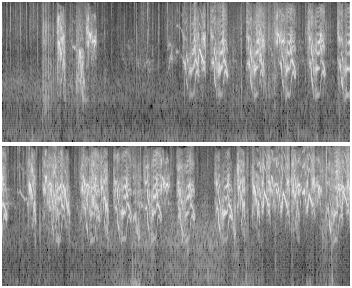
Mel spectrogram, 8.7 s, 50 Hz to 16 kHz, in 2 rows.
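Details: Sparrows landing on a hand to be fed at a Tenmangu shrine, 11 March 2024: a few chirps at first, then nearly continuous rapid, high chirping in rhythmic bursts.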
